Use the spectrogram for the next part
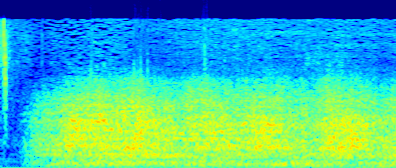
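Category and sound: vehicle, airplanes flying overhead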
